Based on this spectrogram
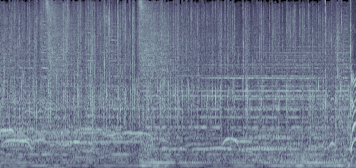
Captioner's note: fanfare; cheers and applause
